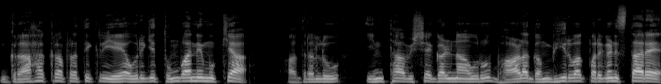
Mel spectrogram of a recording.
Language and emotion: Kannada, fearful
